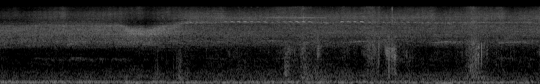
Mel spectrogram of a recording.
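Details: Gareng pung cicada giving a steady, piercing high buzz that holds at constant loudness throughout, with a faint low rumble in the background.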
